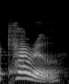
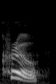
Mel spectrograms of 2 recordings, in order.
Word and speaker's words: Crewe: Madame Pascal pronounced it as if it were Ku instead of crew, but that might be merely a matter of pronunciation.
